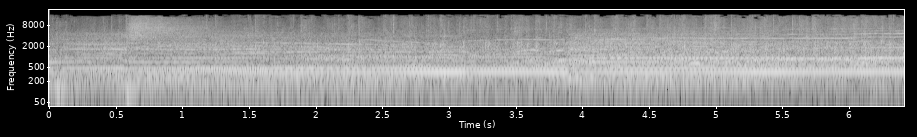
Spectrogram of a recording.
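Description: Live rock band with guitars and violin holding a long sustained chord, with a drum hit about half a second in.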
